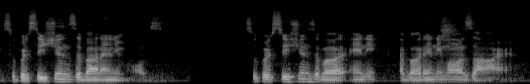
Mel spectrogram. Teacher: the last consonant sound, which is the L sound, is voiced. So the plural must be said with Z.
